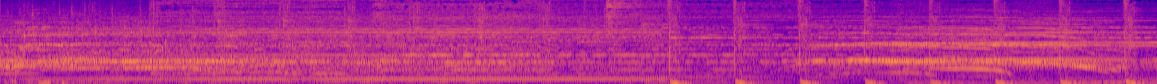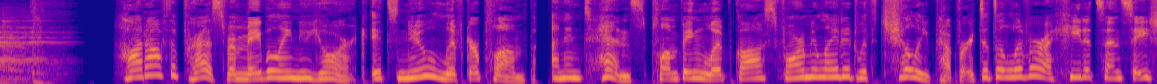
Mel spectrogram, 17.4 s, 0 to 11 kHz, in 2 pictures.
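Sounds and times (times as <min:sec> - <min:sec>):
loud outdoor crowd cheering and whooping: 0:00.0 - 0:09.2
speech: 0:09.6 - 0:17.3.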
